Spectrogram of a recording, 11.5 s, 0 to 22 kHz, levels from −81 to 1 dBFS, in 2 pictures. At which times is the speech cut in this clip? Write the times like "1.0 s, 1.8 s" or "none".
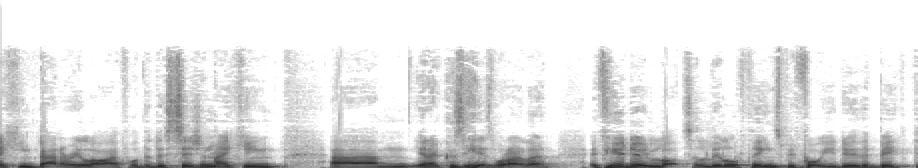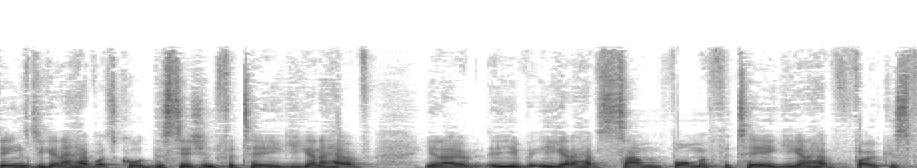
5.9 s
